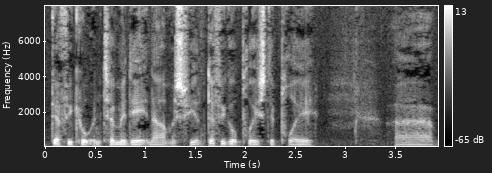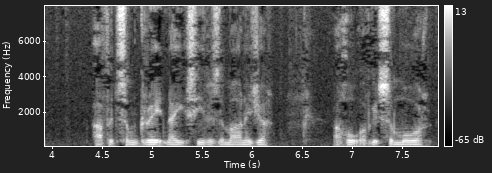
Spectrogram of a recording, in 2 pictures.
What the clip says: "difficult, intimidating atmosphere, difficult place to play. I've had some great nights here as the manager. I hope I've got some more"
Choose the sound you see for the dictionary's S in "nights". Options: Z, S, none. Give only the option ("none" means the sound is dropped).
S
